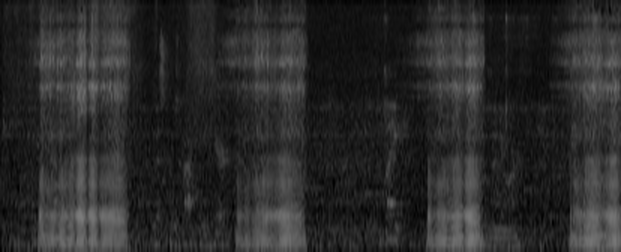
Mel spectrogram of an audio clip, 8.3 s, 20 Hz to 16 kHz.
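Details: King Charles Cocker Spaniel sleeping, with loud, rattling snores on each breath in, about 25 a minute, and quieter breaths out between: loudest snoring dog.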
